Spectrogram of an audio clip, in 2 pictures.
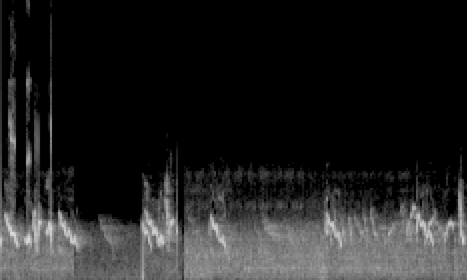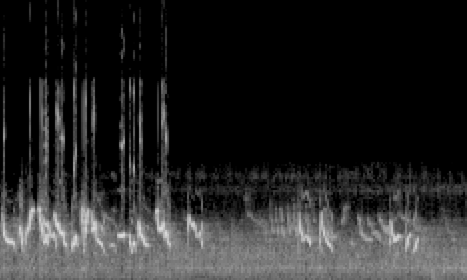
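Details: Lombok white-eye, the yellow kecial kuning of Lombok, in a song recording used as therapy to get reluctant birds singing: rapid high twittering bursts of thin, slurred notes, with brief pauses between phrases.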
